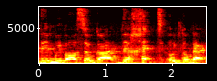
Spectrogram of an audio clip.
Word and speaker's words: Chet: Actually, the strength card in the Hebraic living language is the chet. It's the letter. It's spelled HHET. Chet, and you have to use the back of your throat for Hebrew.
